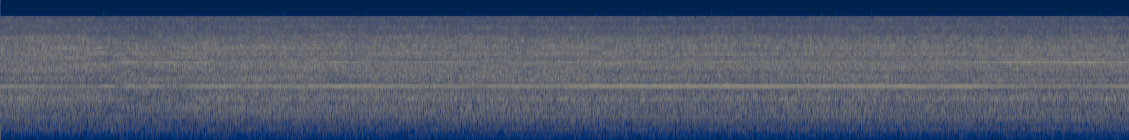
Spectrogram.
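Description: A hair dryer runs continuously for about eleven seconds, blowing on freshly painted craft work, a steady close whooshing roar with a faint high whine and no talking.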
